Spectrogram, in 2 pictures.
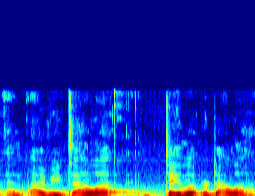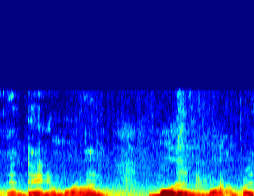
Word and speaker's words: Moran: Moran. Is that how you pronounce it? Moran? Moran. Okay.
